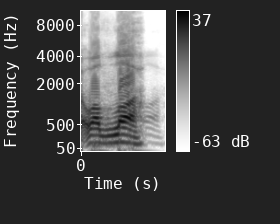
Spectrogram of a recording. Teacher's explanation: ditebalkan lam jalalahnya dibaca tebal dibaca tabkhim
